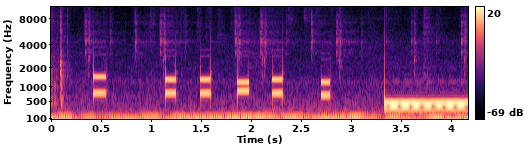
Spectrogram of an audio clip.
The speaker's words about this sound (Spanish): Y cuando se acercó la hora, tomé el teléfono y marqué.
